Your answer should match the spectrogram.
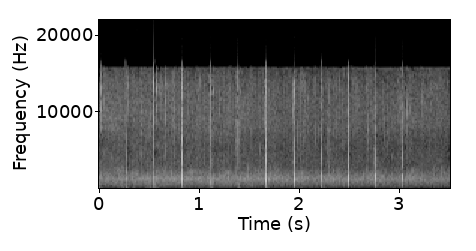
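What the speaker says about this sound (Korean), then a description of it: "우리 하나님께 영광의 박수 올리겠습니다" A church congregation at a Sunday service claps together in a slow, even rhythm of about a dozen crisp, loud beats, with no talking between the claps.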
